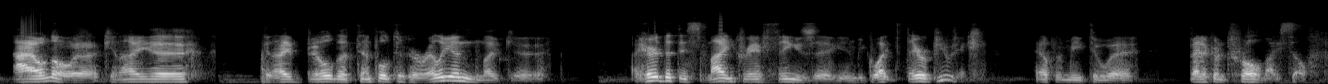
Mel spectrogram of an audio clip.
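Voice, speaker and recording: A man puts on a character voice at a medium pitch. He talks at a moderate pace over a quiet background. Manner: mellowed out, relaxed.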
